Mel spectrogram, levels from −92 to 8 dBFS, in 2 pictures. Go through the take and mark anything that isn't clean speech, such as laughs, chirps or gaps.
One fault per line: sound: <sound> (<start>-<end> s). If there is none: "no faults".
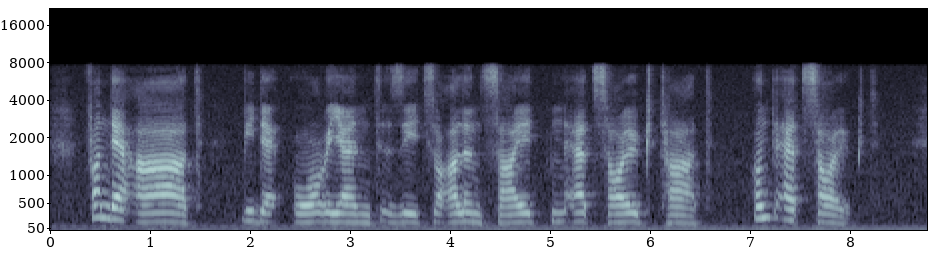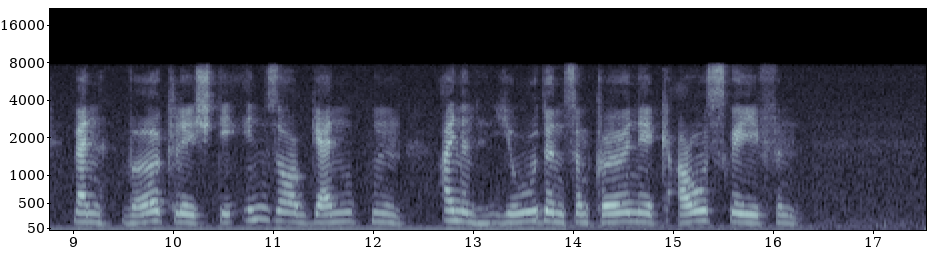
no faults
